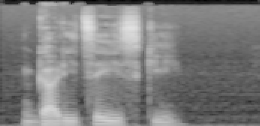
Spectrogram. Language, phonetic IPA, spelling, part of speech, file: Polish, [ˌɡalʲiˈt͡sɨjsʲci], galicyjski, adjective, Pl-galicyjski.ogg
